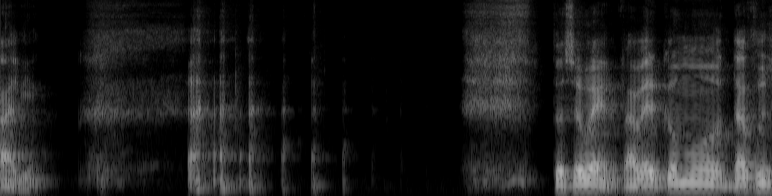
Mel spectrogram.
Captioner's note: laughs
